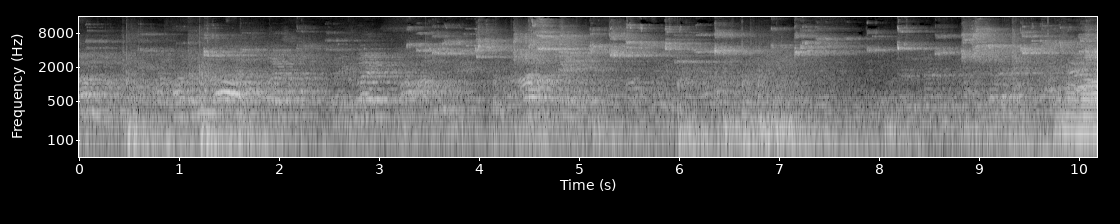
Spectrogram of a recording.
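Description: Basketball dribbled on a hardwood gym court during play, with voices and other court sounds echoing in the large hall.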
